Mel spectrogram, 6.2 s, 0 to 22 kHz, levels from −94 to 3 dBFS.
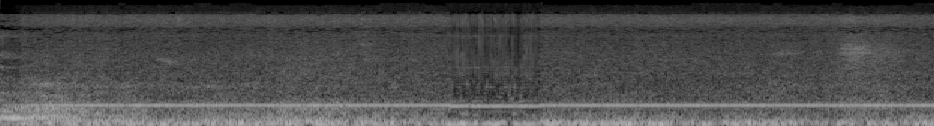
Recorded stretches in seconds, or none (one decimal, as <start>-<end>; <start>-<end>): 0.0-3.0; 3.6-6.2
